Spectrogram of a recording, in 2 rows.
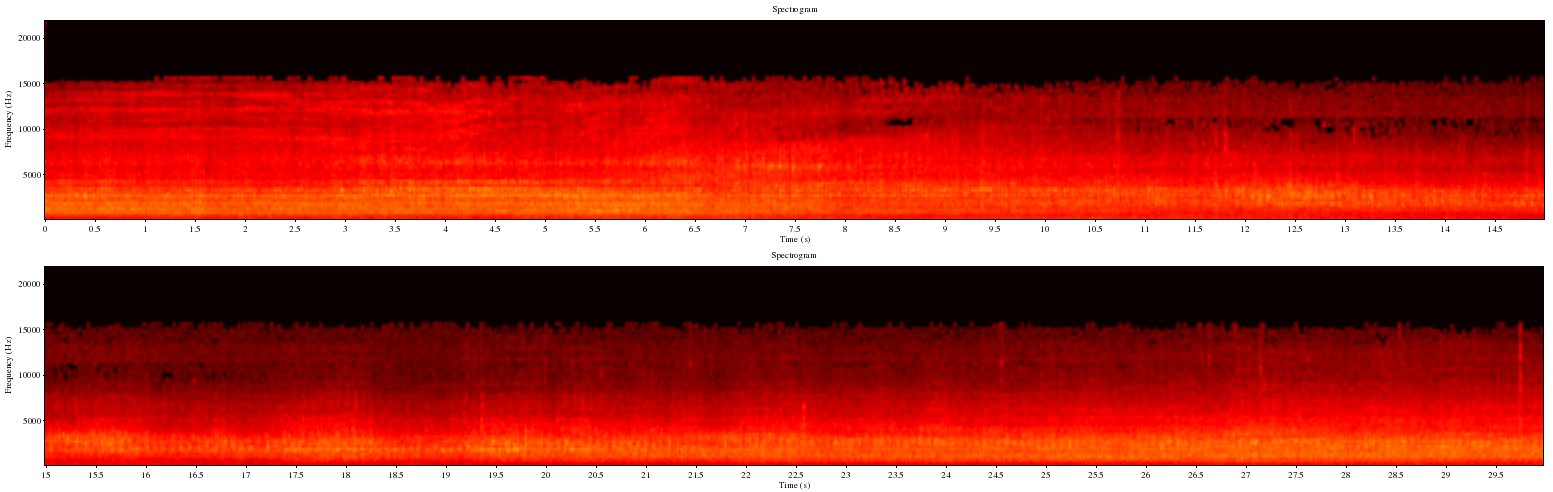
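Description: UTB Universal 650 tractor's four-cylinder diesel engine running steadily under load as it pulls a disc harrow through tilled soil.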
